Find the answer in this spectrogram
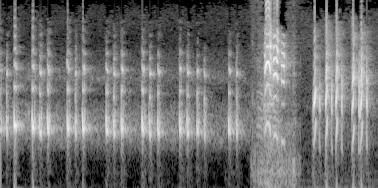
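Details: Purple swamphen lure call: evenly spaced double clucks with a nasal, harmonic ring, then a sudden loud, hoarse squawk and a few sharp notes.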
